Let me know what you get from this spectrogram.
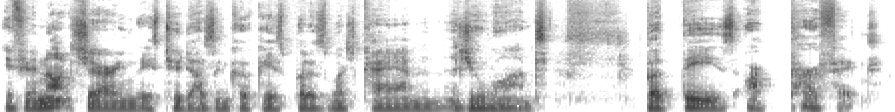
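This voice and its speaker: A man with a deep, husky voice talks through a recipe in his home kitchen. He sounds relaxed and chatty, a cooking host who savors each bite out loud as he tastes. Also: unhurried. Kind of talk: casual cooking demonstration.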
